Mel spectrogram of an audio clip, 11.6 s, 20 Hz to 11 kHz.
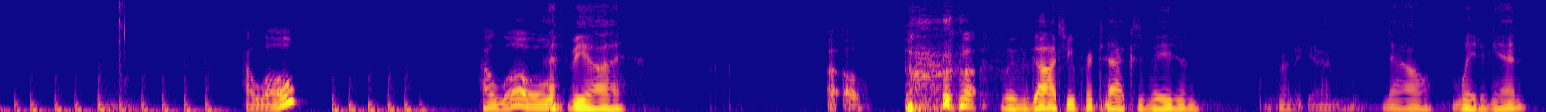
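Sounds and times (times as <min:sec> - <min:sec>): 
hard knocking on a door: 0:00.0 - 0:01.8, 0:02.5 - 0:03.4
speech: 0:01.8 - 0:02.4, 0:03.6 - 0:04.8, 0:06.2 - 0:11.5.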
